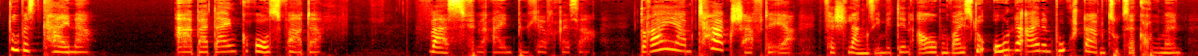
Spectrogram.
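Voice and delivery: high squeaky creature, admiring; small animal voice full of admiration; furry book-eater. A narrator's reading. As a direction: marvel as a tiny furball. Creature praises grandfather.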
